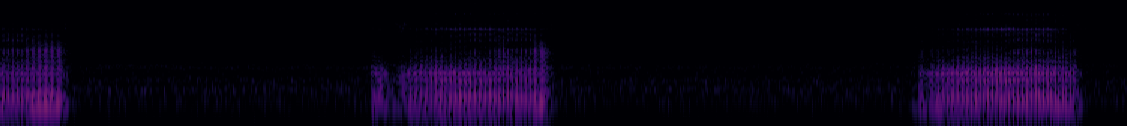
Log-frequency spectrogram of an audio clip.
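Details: A pug dozing indoors gives human-sounding snores, three grating bursts about two seconds long spaced around four to five seconds apart, with quiet breathing between.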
